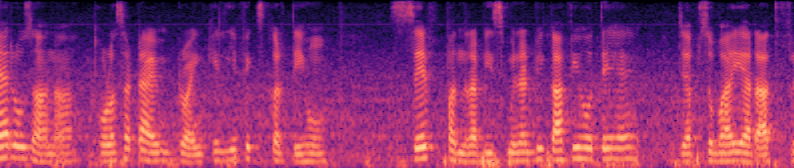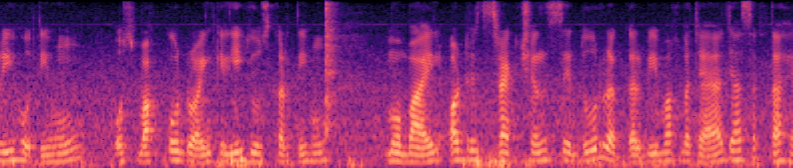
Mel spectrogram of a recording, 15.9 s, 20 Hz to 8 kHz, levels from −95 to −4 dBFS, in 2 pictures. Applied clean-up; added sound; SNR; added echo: none; none; none; none.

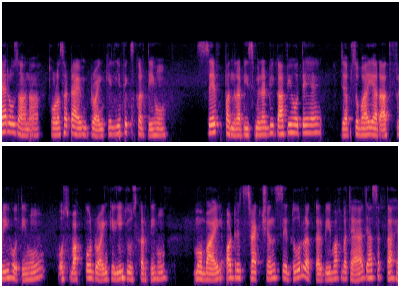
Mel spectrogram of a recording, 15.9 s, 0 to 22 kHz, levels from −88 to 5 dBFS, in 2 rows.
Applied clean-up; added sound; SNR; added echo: neural mask model Resemble Enhance denoiser.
